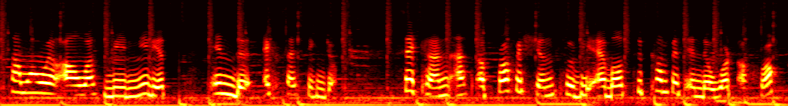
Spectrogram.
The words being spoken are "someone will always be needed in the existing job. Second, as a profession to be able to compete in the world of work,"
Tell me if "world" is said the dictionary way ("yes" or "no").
no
